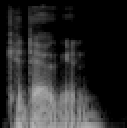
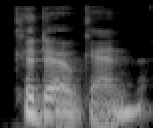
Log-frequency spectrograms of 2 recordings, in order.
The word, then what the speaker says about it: Cadogan: but I think a lot of official audiobooks and things say Cadogan. – Cadogan. Okay, we're going to go with Sir Cadogan.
